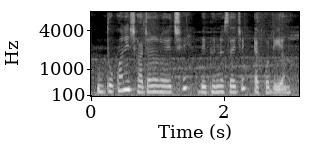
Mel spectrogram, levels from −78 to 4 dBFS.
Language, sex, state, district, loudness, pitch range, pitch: Bengali, female, West Bengal, Cooch Behar, -15 LUFS, 195-220 Hz, 205 Hz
